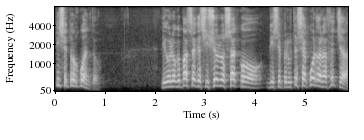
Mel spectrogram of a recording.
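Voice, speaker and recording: In a dark, mellow tone with very even loudness, the voice moves at a moderate pace with ordinary pitch variation against a quiet background. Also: man, high pitch for a man. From Argentina, Luján, Buenos Aires province; Buenos Aires province, Argentina. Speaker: war veteran. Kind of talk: testimony. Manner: hesitant, many fillers. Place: studio. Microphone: lapel.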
